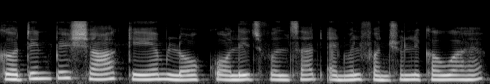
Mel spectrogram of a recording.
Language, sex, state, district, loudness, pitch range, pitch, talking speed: Hindi, female, Gujarat, Valsad, -13 LUFS, 215-235 Hz, 220 Hz, 135 wpm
